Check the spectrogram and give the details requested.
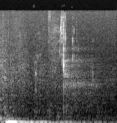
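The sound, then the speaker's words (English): Soft, crinkly paper rustling with a few scratchy bursts as the sheets of a weekly agenda are brought over and handled, fairly quiet throughout with no talking. “Pardon the paper sound here as I bring over my weekly agenda.”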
